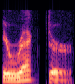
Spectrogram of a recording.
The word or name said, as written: erector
